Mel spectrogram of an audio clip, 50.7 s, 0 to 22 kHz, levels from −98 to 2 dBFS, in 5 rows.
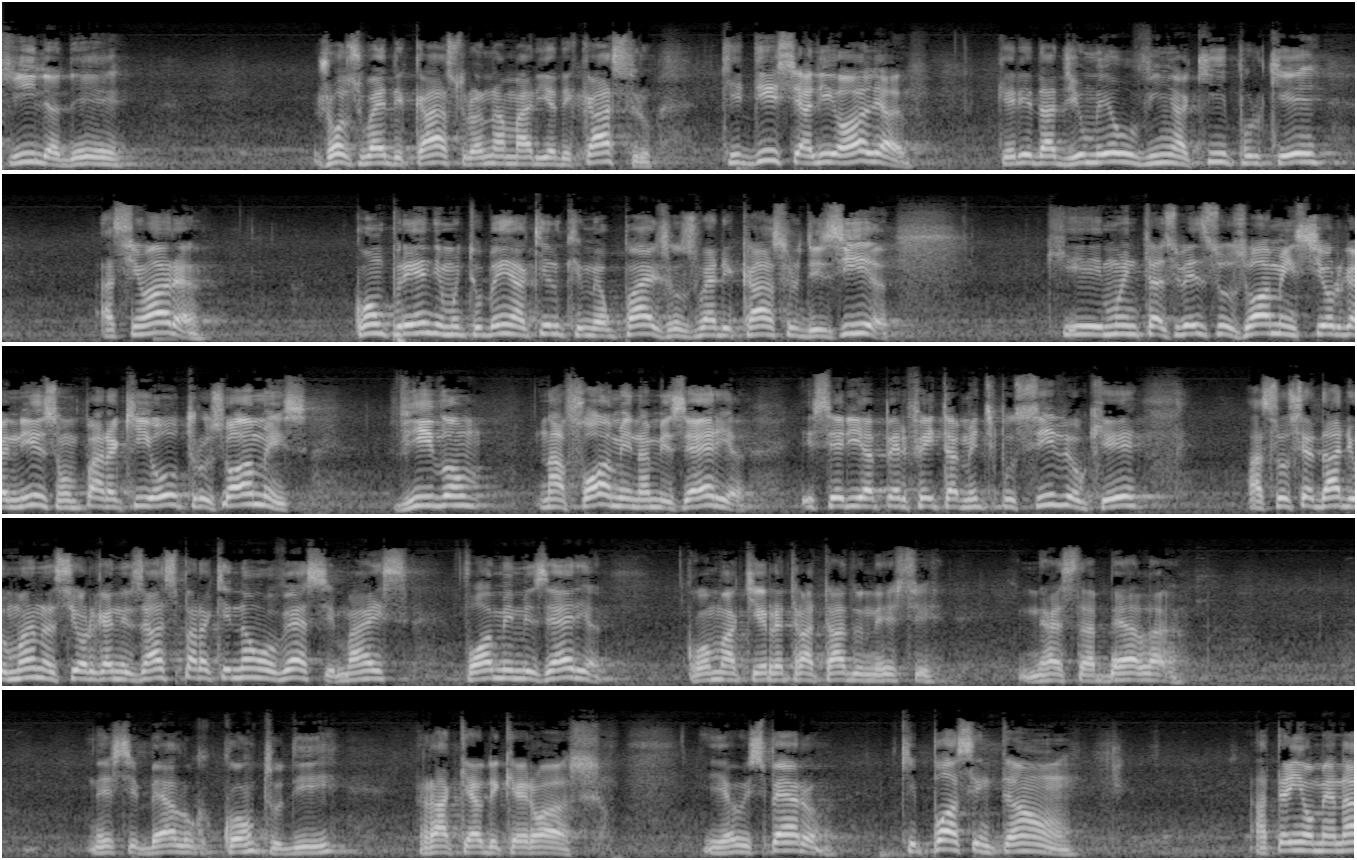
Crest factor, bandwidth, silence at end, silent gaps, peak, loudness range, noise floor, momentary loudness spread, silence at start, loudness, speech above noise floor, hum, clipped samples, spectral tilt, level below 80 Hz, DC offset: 22 dB; 11.5 kHz; 0 s; none; 0 dBFS; 5 LU; -50 dBFS; 14 LU; 0 s; -22 LUFS; 28 dB; none; under 0.1%; -3 dB/octave; -58 dBFS; under 0.1%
